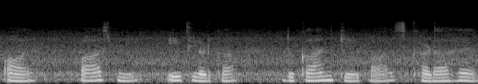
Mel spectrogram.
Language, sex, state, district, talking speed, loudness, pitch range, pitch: Hindi, female, Punjab, Pathankot, 125 wpm, -18 LUFS, 160-190 Hz, 175 Hz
